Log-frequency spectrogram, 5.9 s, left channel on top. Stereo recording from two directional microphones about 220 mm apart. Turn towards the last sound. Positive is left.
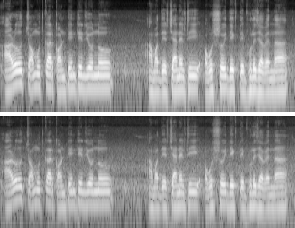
turn(degrees=20)  # may be behind; listen again after turning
